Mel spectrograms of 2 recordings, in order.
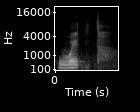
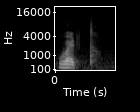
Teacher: You don't pronounce the d sound there. It's silent,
